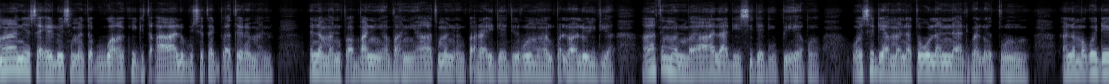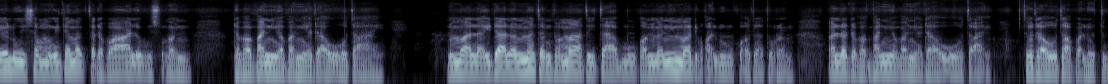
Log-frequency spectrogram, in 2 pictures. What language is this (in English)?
Torau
